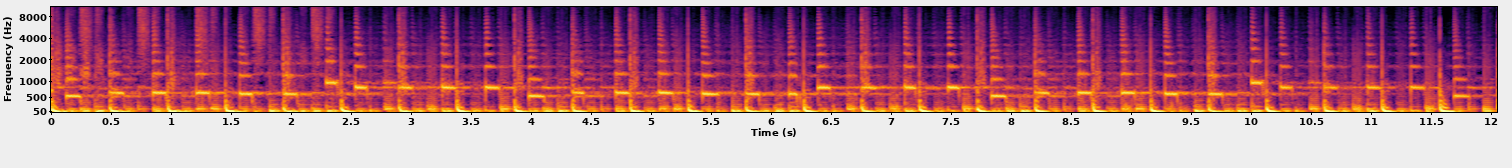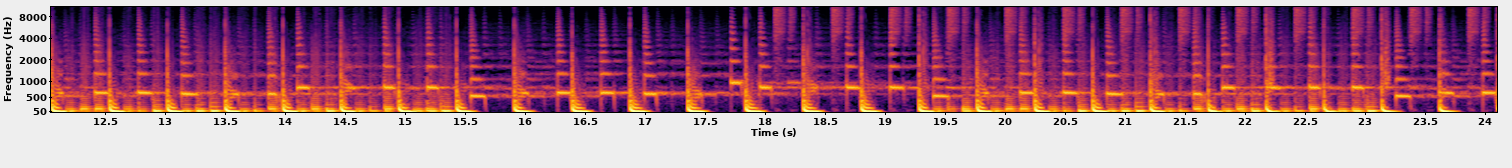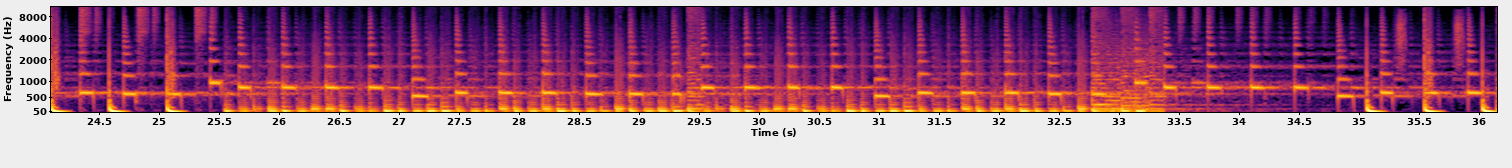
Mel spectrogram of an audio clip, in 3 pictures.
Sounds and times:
Techno: 0.0 - 36.1.

